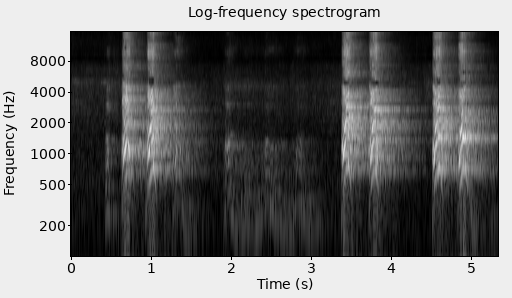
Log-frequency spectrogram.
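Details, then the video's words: Angry pet puppy barking: loud, harsh barks delivered in quick pairs, then a quieter stretch of low rough grumbling before two more sharp double barks. "ANGRY BUBBLY DOG BARKING"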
